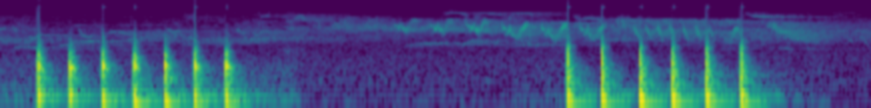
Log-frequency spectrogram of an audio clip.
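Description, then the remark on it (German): Two quick bursts of knocking, about six sharp raps each, separated by a short pause, striking a car's passenger door, with faint birdsong in the background. “Er nickte erneut ein und erwachte schlagartig, als jemand gegen die Beifahrertür klopfte.”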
